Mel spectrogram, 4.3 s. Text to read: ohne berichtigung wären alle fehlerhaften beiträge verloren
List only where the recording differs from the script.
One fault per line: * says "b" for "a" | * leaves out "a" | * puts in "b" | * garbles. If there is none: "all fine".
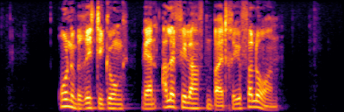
all fine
